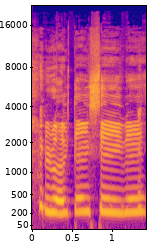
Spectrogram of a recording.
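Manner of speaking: put-on Birmingham accent. Showing people saying a greeting: Birmingham accent. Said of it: "try and do a Birmingham accent".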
